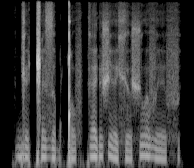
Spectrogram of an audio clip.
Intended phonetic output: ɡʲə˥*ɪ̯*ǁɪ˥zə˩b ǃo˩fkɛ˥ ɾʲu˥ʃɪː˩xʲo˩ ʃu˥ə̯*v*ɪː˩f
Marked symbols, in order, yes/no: yes, yes

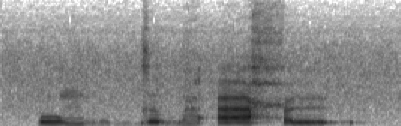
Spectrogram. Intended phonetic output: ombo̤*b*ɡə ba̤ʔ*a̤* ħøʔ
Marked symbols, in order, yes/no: yes, no

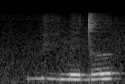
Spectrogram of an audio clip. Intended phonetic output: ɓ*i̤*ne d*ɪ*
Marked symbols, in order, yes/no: yes, no

